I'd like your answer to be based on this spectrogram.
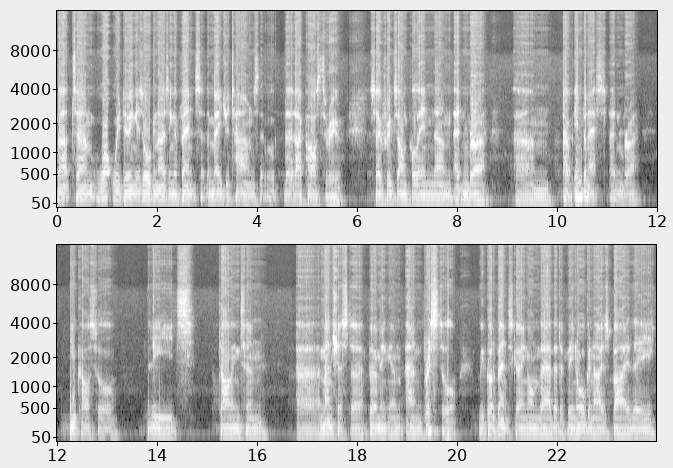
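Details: Lifelong stammering (stuttering) in an adult male, managed with prolonged speech and relaxation techniques.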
